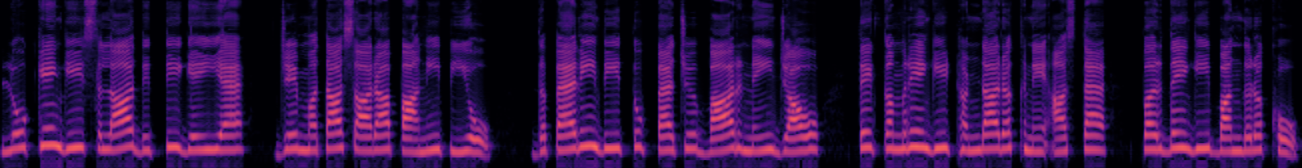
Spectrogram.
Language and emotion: Dogri, neutral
